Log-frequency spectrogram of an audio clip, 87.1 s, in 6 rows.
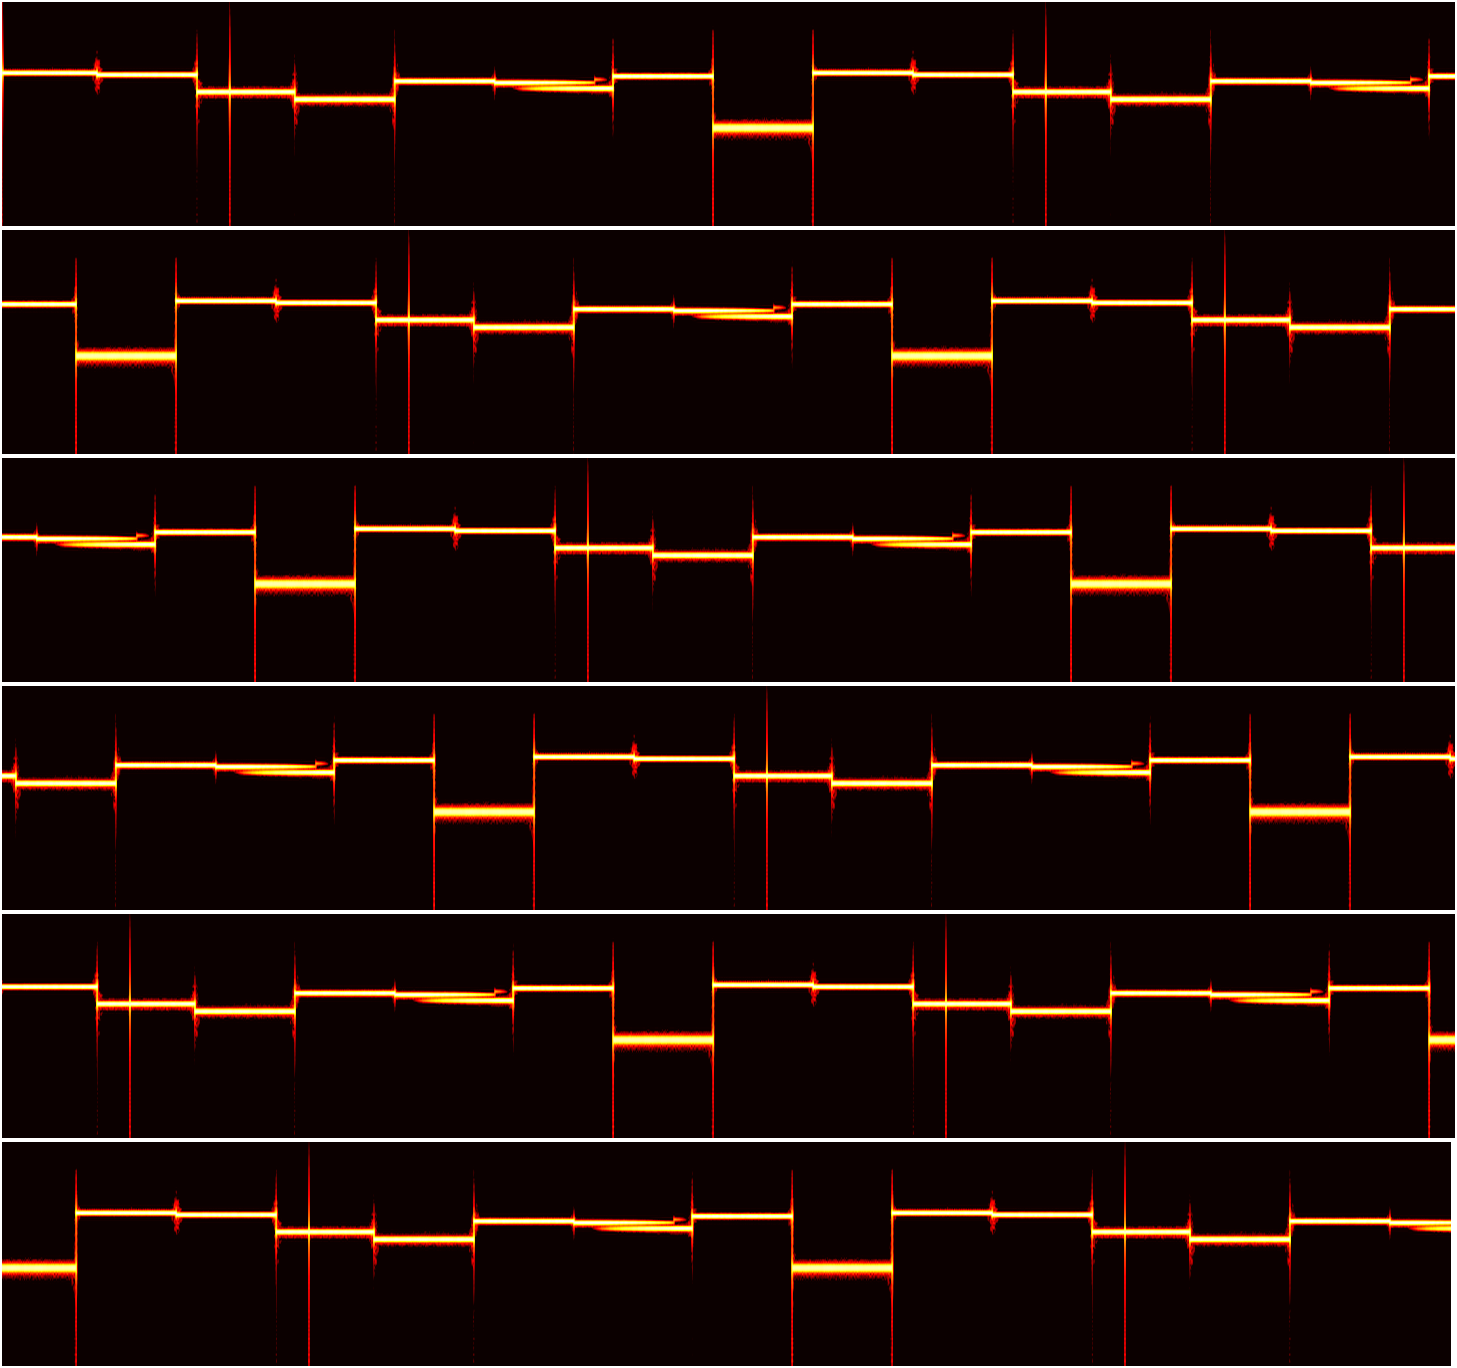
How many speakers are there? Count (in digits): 0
